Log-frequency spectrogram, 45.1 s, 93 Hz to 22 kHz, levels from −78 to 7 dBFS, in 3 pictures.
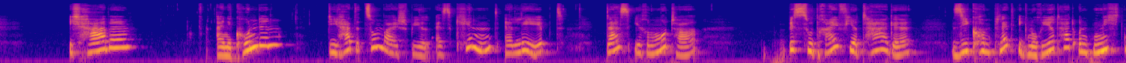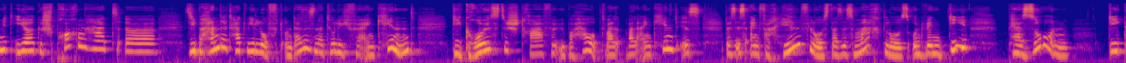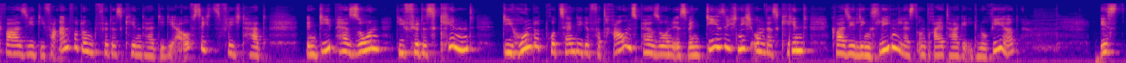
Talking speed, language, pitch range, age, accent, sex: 135 wpm, German, 200-300 Hz, 30-49, German, female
